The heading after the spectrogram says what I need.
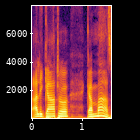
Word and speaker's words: Alligator Gozaimasu: never know if i if i should say that the last you as well it's you don't say it right it's called aligato gamas but not kamazu thank you for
